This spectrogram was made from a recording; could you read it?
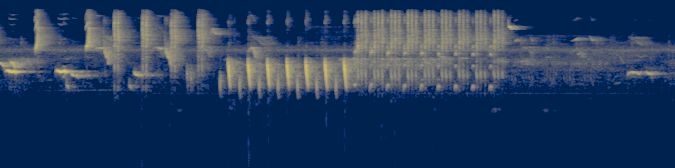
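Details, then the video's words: Thrush nightingale singing in a spring forest: varied phrases of sharp rising notes, then a fast run of repeated clicking notes and a long dry rattling trill, ending with a few soft whistles. "Nightingale bird singing"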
